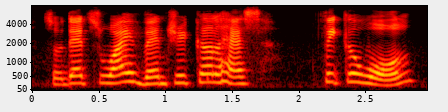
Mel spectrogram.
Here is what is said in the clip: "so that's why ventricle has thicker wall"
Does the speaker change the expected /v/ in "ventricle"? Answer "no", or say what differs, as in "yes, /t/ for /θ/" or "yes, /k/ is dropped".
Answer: no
